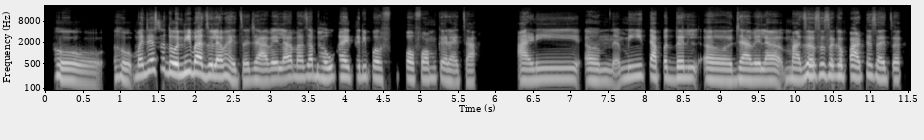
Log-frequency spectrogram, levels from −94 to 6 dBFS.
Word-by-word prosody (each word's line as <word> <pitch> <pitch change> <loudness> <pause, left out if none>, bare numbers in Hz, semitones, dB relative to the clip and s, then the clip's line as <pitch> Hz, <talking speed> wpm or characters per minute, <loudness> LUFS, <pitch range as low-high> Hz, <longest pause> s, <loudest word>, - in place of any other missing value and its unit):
हो, 160 -8 -2 0.2
हो. 180 -5 -1
म्हणजे 230 +7 0
असं 330 +1 -1
दोन्ही 265 +1 +8
बाजूला 230 -5 +7
व्हायचं. 170 -6 -3
ज्यावेळेला 180 +2 0
माझा 210 +1 -2
भाऊ 195 -3 -2
काहीतरी 210 0 0
परफॉ 190 -2 -3 0.3
परफॉर्म 185 +1 -3
करायचा 160 -3 -5 0.7
आणि 185 +1 -4
अ, 175 0 -3 0.3
मी 210 +4 -3
त्याबद्दल 200 -1 0
अ, 175 -2 -1
ज्यावेळेला 170 -1 +1
माझं 190 +5 +1
असं 235 +2 -1
सगळं 225 -1 -1
पाठ 210 -1 +2
असायचं 185 -5 -2
190 Hz, 130 wpm, -21 LUFS, 175-220 Hz, 0.7 s, दोन्ही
